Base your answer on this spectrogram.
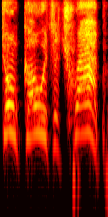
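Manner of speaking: blurted out very loud and high. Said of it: "he said it so loud".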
